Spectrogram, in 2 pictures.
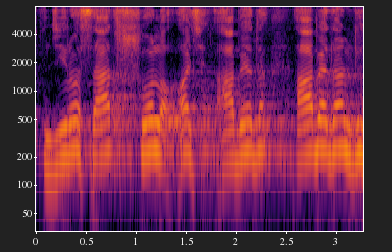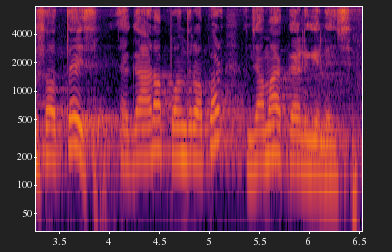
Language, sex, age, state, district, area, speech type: Maithili, male, 60+, Bihar, Madhubani, rural, read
